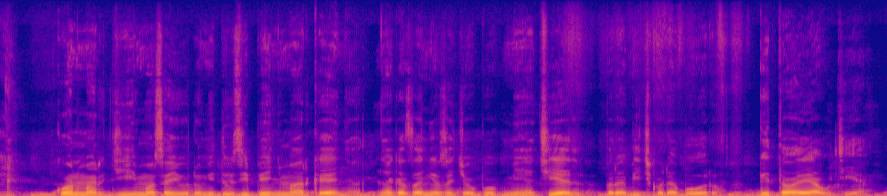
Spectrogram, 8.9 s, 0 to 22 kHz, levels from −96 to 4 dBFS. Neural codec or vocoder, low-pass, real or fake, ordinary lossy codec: none; none; real; none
